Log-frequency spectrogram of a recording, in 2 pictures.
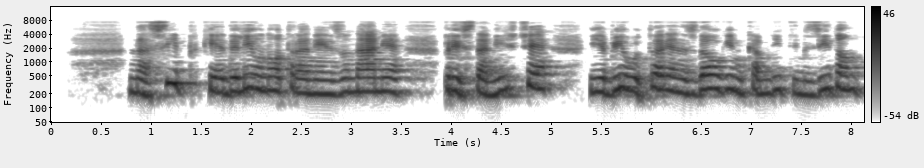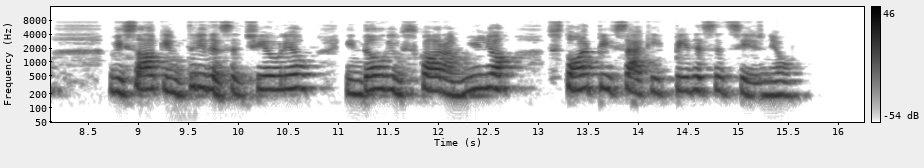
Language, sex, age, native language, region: Slovenian, female, 60+, Slovenian, Gorenjska region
